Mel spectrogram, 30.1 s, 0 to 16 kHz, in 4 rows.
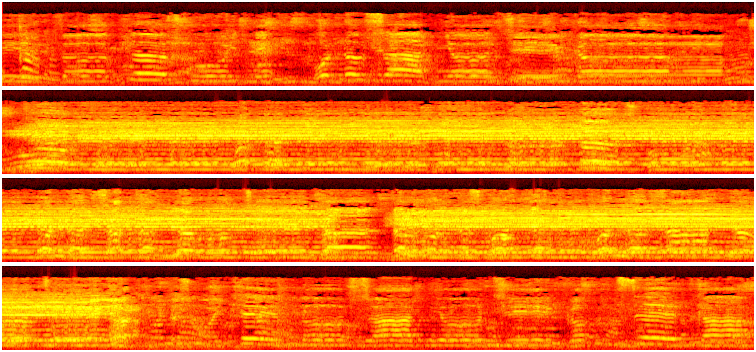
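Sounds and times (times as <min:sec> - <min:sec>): men singing polyphony: 0:07.6 - 0:24.4.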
